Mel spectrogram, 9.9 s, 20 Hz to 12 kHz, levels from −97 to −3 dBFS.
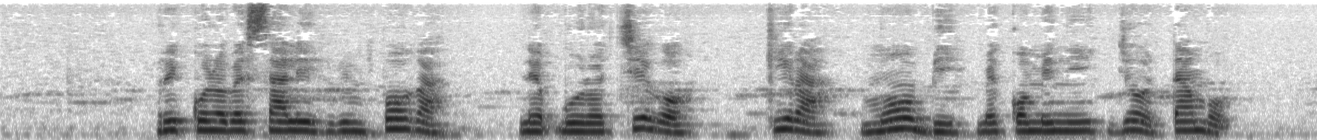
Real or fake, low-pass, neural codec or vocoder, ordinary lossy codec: real; 10.8 kHz; none; MP3, 64 kbps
